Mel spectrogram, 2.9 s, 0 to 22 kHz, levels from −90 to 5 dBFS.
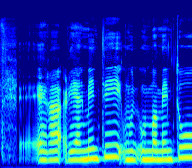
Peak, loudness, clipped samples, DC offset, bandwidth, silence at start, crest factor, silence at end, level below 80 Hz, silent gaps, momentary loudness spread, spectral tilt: -18 dBFS; -33 LUFS; under 0.1%; under 0.1%; 14.5 kHz; 0 s; 16 dB; 0 s; under -90 dBFS; none; 9 LU; -6 dB/octave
